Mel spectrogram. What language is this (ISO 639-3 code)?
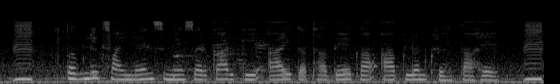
hin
